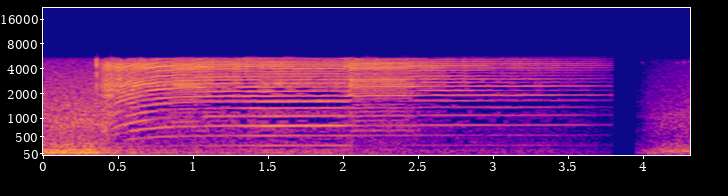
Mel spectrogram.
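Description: Small hand-held electric sander starting up and running while sanding the edge of a freshly hole-sawn hole in a fiberglass boat hull. Its whine rises in pitch for about half a second, holds steady, and cuts off suddenly near the end.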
